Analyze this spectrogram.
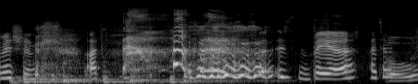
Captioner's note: both laugh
